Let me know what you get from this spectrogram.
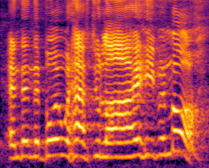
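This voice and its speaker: A man's voice: very high-pitched, little pitch movement, brisk, a bit bright. A man preaching in a church, telling funny stories and laughing at his own jokes. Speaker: pastor. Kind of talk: humorous sermon storytelling. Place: church sanctuary.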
